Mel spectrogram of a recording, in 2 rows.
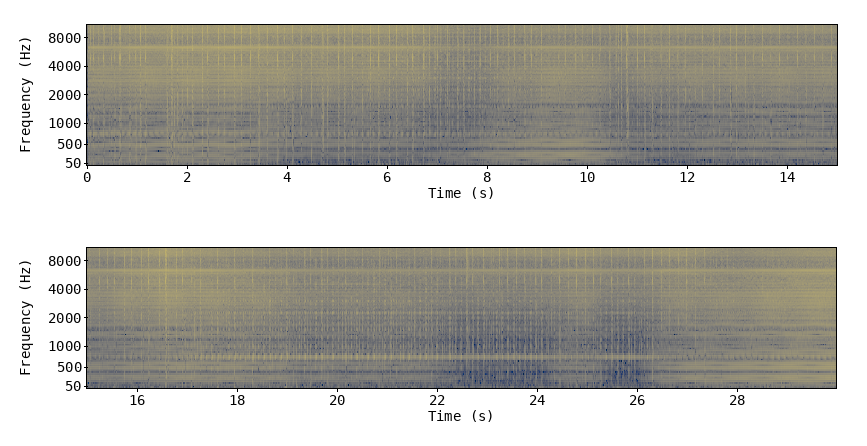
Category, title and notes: Sound effects > Objects / House appliances
Electromagnetic Field Recording of HP laptop
Electromagnetic field recording of a HP laptop by using a pickup coil and a Zoom h1n. Electromagnetic Field Capture: Electrovision Telephone Pickup Coil AR71814 Audio Recorder: Zoom H1essential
